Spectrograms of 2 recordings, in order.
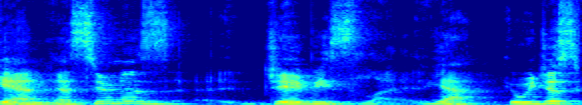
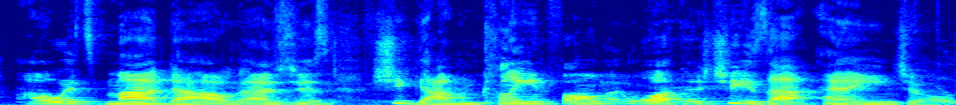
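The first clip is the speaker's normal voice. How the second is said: mock, put-on Texas drawl; 4 dB louder than usual. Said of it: "why are you talking with the Texas accent".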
